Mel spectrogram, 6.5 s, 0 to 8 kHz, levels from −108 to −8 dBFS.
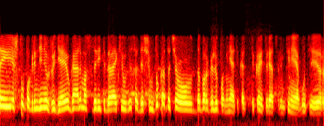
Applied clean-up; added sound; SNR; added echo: none; none; none; none.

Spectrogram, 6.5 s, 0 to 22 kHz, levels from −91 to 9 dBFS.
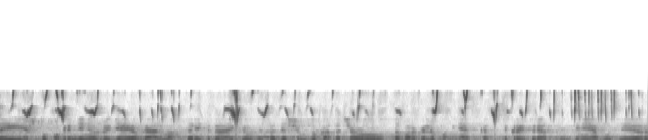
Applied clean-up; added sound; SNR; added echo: none; Bird; 4 dB; reverberation time 1.6 s.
